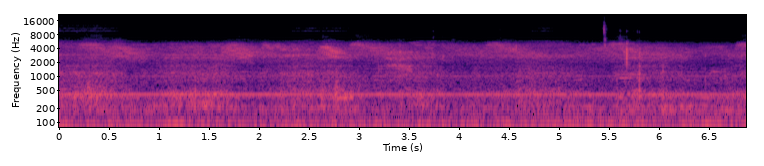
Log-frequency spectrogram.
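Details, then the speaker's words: Ford Transit Custom after fuel filter replacement, ignition on with engine off: quiet, steady mid-pitched whine as the fuel pump primes the new filter for about 30 seconds; normal priming. "This light's gone, hold it for 30 seconds. You can hear the pump whine"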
